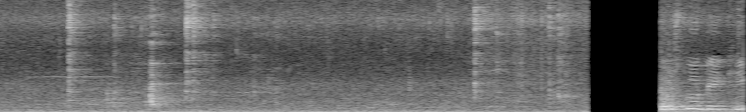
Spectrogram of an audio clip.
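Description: Urad dal is stirred into onions in a pan and roasted, giving a steady low sizzle with occasional scraping clinks from a utensil and a brief gap before the frying resumes.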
